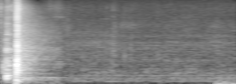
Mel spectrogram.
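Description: Two sharp swishing hits in quick succession right at the start, the second louder, dying away within about half a second, followed by a faint low hum.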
